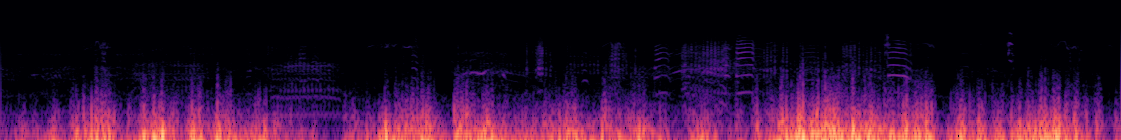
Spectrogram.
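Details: Gentoo penguin at the Bull Roads colony, back from feeding at sea, singing with its mate to find the nest before they swap places; chicks about two weeks old. Loud braying honks in quick, uneven series over heavy wind rumble.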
